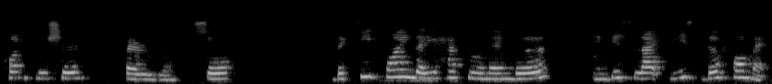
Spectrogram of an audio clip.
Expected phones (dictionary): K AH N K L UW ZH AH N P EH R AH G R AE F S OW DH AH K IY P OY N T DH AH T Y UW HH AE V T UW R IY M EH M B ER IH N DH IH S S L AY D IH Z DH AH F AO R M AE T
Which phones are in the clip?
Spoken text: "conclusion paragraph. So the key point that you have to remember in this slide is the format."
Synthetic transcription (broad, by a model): K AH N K L UW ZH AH N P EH R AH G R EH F S OW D AH K IY P OY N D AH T Y UW HH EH F T UW R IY M EH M B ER IH N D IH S S L AY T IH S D AH F AO M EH T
